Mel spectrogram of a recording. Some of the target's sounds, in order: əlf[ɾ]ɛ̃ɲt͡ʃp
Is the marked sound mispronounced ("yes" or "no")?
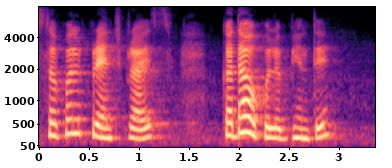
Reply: no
